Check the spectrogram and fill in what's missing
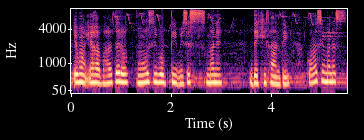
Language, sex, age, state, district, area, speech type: Odia, female, 18-30, Odisha, Balangir, urban, spontaneous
